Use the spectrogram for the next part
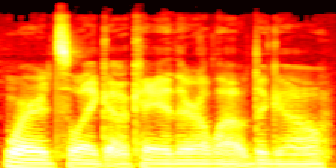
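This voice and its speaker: Mid-twenties man, relaxed podcast co-host, very deep voice, easygoing replies. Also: moderate pace. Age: 20s. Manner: laid-back, short agreeing replies. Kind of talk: casual chat.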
